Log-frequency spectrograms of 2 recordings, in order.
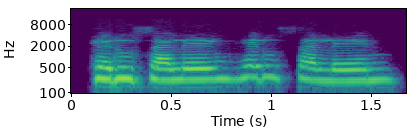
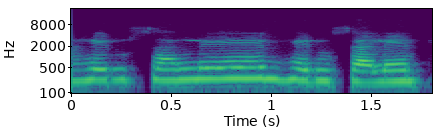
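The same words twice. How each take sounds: First: Calls the city's name out loud, then eases off; loud lament. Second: Name the beloved city gently; tender, loving naming. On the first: Jesus laments over Jerusalén, calling loudly. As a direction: cry out to the city in grief. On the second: Jesus tenderly names his beloved city. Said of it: "de una forma muy cariñosa y muy amorosa". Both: Acted.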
